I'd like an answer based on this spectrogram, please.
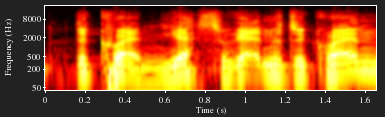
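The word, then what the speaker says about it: Duqueine: We're getting the how do you pronounce that one? Uh the Dquen Dquen.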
